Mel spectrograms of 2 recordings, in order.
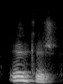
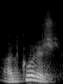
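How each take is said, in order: First: It starts with 'en' and has two syllables. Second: It starts with 'an' and has three syllables.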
